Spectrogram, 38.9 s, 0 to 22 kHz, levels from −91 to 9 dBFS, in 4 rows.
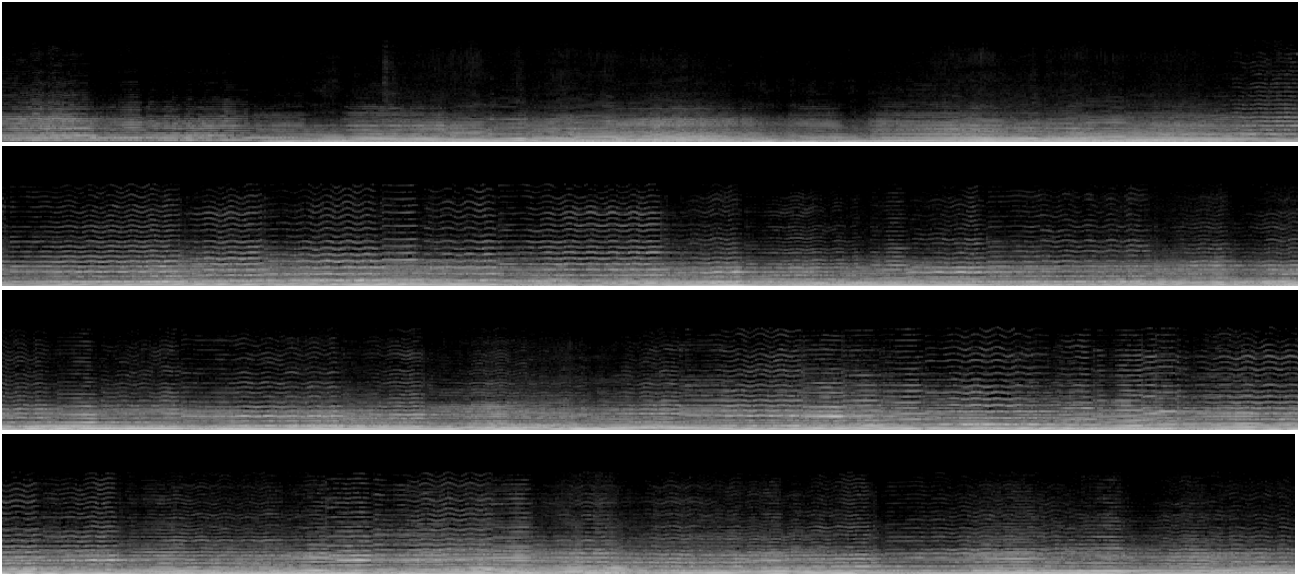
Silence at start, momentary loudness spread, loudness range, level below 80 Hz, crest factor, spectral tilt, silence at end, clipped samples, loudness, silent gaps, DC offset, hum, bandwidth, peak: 0 s; 8 LU; 6 LU; -46 dBFS; 16 dB; -7 dB/octave; 0 s; under 0.1%; -22 LUFS; none; 0.4%; none; 12.5 kHz; -6 dBFS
